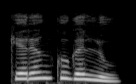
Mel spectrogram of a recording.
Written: ಕೆರಂಕುಗಲ್ಲು

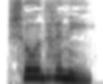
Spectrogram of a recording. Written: ಸಾದಣ

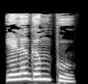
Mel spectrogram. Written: ಎಳೆಗೆಂಪು

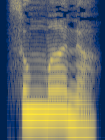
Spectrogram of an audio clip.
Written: ಸುಮ್ಮಾನ

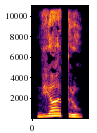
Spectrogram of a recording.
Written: ಧ್ಯಾತೃ

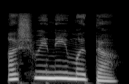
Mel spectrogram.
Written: ಅಶ್ವಿನೀಮತ

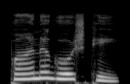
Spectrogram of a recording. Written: ಪಾನಗೋಷ್ಠಿ

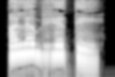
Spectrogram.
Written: ಅಲಭ್ಯತೆ

